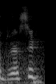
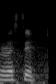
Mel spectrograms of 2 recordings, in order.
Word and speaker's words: receipt: between the रेसिड एंड इसको पी आंश silent होता है तो इसको रेसिट पढ़ते हैं नॉट रेसिप P silent okay based on difference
